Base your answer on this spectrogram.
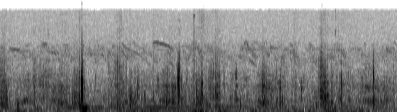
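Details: Grass-chomping horses in Mongolia's Tuv province on a summer morning: sharp crisp crunches and rips roughly every half second, one loud bite near the start, with a faint bird chirp in the background.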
